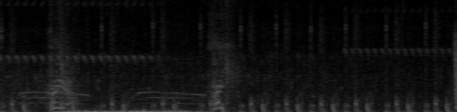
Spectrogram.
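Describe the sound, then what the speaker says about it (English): Horse in the video game Zelda Ocarina of Time whinnying twice over a heavy low rumble, then steady clip-clop hoofbeats trotting along, with a player's voice talking over parts of it. "Get on the horse."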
